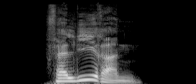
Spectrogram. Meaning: dative plural of Verlierer
- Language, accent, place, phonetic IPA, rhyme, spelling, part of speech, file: German, Germany, Berlin, [fɛɐ̯ˈliːʁɐn], -iːʁɐn, Verlierern, noun, De-Verlierern.ogg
